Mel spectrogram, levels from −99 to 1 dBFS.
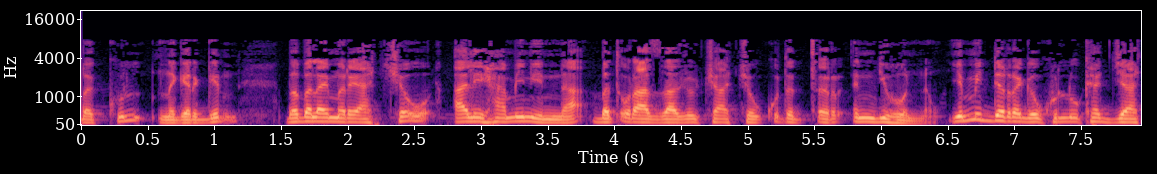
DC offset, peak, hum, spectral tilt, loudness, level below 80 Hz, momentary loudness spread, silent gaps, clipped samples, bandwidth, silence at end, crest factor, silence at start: under 0.1%; -4 dBFS; none; -6 dB/octave; -21 LUFS; -52 dBFS; 8 LU; none; under 0.1%; 8 kHz; 0 s; 18 dB; 0 s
